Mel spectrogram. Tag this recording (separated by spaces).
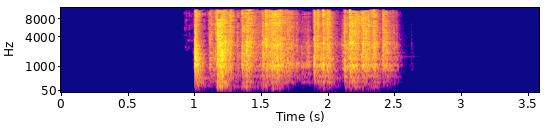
cutlery fork knife placing plate spoon tray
